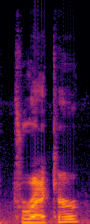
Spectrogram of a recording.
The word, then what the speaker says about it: Tracker: com certeza tá quente gente fala que o certo é trek eu gosto de falar tec a origem do nome é a palavra em inglês que se pronuncia corretamente como tracker essa palavra significa o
